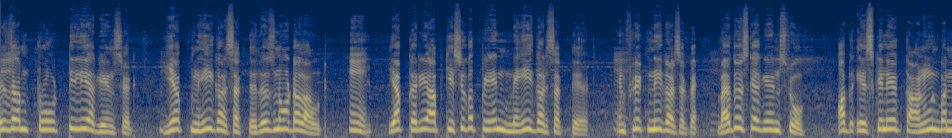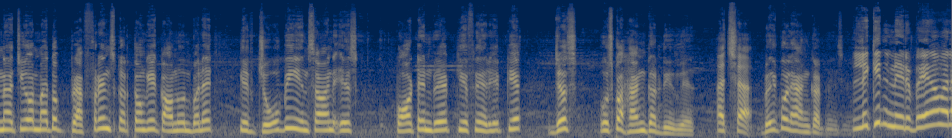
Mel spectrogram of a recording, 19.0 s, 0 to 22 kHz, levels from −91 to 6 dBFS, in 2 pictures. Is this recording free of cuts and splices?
yes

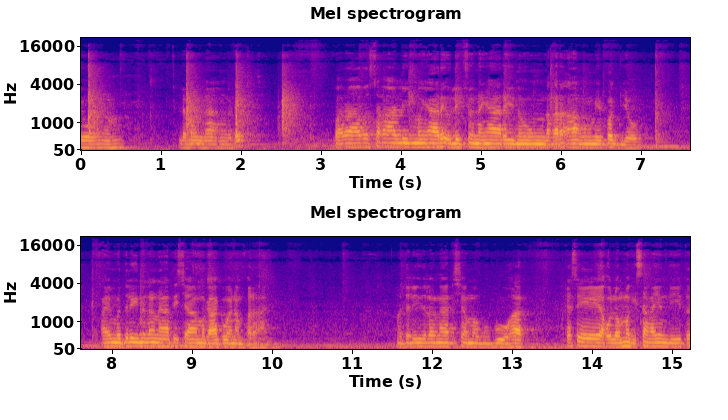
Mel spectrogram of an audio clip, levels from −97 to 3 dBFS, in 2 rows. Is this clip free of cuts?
yes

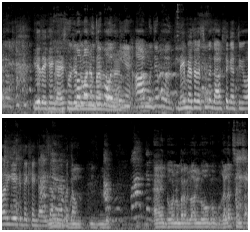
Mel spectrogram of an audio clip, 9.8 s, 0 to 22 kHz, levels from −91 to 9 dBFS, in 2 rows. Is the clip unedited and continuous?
yes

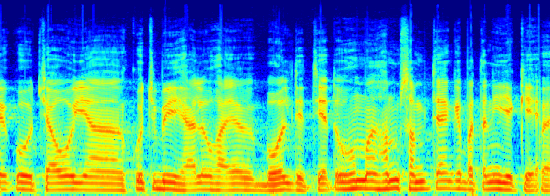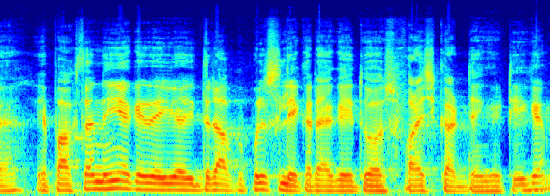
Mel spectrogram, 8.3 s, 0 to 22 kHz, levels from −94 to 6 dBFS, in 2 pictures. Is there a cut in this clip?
yes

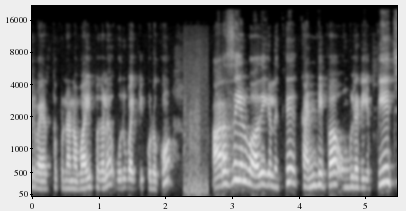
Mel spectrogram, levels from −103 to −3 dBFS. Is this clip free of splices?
no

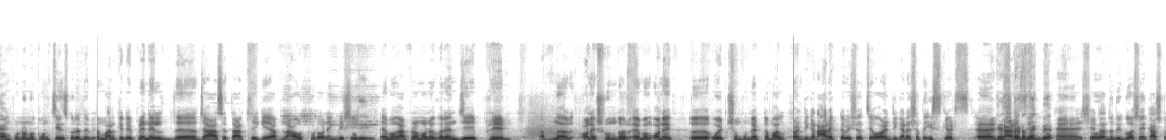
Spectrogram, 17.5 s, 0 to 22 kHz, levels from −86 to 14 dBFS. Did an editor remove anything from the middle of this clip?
yes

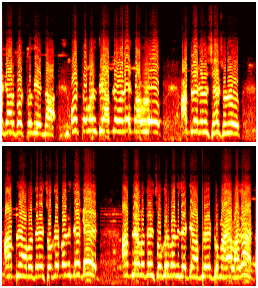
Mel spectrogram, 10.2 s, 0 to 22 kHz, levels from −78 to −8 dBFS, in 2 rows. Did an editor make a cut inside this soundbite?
no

